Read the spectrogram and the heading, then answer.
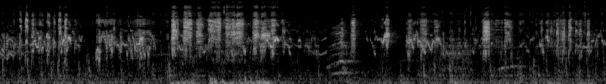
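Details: Budgies, recorded on 27 October 2023, keep up dense high-pitched chattering and scratchy warbling, with a short whistled note and a soft low thump partway through.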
